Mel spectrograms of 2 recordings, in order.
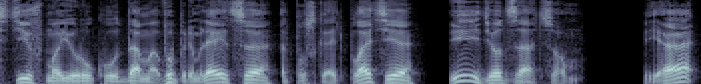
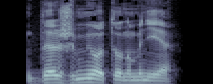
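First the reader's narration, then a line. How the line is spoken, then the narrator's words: Grumble. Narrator (Russian): пробурчала она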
